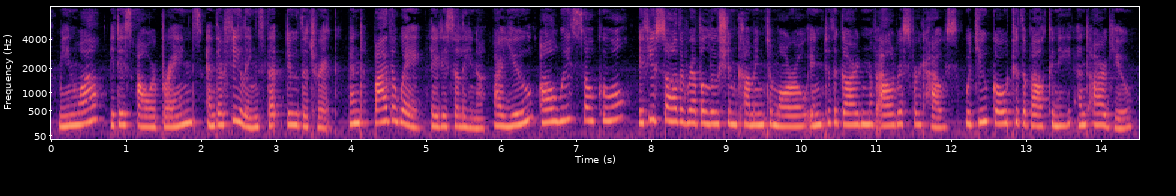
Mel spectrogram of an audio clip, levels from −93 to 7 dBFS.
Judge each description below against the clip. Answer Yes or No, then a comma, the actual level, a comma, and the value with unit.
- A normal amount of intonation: Yes, average, 4.1 semitones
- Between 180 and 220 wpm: Yes, average, 185 wpm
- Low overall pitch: No, high, 225 Hz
